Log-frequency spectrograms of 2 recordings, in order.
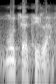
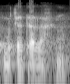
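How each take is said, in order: First: The vowel after the d is an i. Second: The vowel after the d is an a. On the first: The speaker calls it right. "yang lebih pas itu Mujadilah bacanya" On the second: The speaker calls it wrong. "yang sering dibaca surat Mujadalah"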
